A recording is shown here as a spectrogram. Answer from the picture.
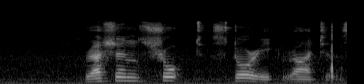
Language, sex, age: English, male, 21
